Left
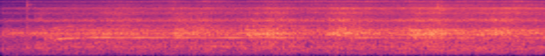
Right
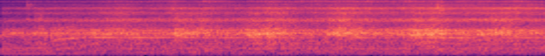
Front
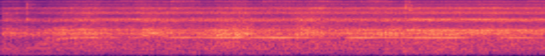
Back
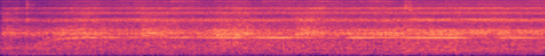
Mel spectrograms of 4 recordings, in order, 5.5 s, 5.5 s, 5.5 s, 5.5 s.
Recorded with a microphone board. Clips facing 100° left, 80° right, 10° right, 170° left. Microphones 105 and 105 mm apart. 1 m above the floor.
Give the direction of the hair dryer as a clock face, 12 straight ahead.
8 o'clock.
